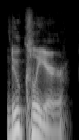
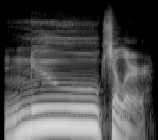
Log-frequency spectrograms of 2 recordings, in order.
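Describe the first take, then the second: First: NUCLEAR said as "NOO-klee-er", at normal pitch; quicker, tidy "noo-klee-er" for NUCLEAR; corrected nuclear. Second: NUCLEAR as "NOO-kyuh-ler", first syllable stretched out, loud and high; drawn-out, booming "NOO-kyuh-ler" for NUCLEAR; mispronounced nuclear. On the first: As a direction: say NUCLEAR with a clear "klee-er" ending. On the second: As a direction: bellow NUCLEAR slowly as "nooo-kyuh-ler". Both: Real, not acted. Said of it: "my wife hates when I say nuclear".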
